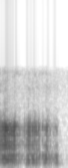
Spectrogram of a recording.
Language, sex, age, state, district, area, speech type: Assamese, male, 18-30, Assam, Biswanath, rural, conversation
